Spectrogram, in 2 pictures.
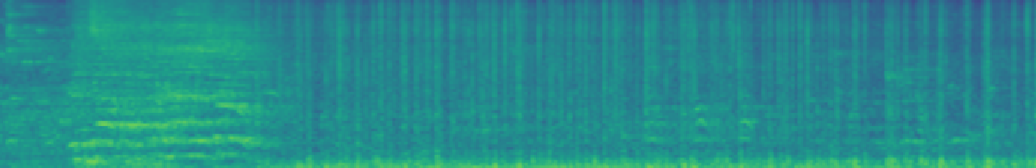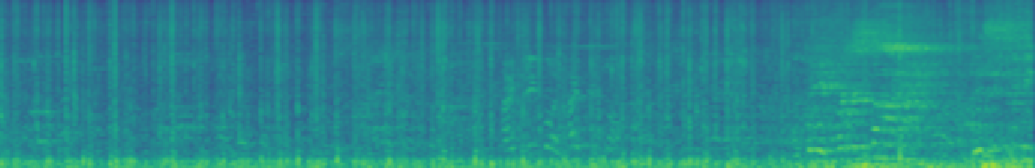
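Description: Dozens of basketballs dribbled at once on a gym floor: a dense, unbroken clatter of bounces. Voices are heard over it at the start and again near the end.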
